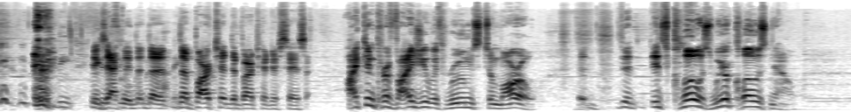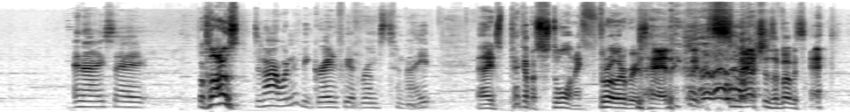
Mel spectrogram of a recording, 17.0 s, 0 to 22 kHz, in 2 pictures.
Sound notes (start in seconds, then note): 9.9 shouting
